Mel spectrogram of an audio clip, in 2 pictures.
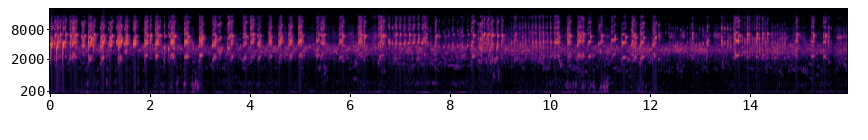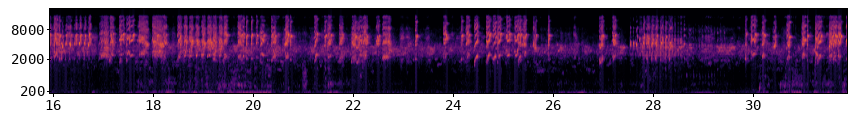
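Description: A flock of peach-faced lovebirds chattering: many rapid, shrill chirps overlapping without a break.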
